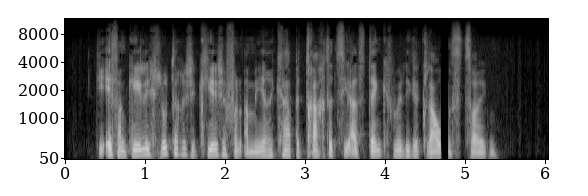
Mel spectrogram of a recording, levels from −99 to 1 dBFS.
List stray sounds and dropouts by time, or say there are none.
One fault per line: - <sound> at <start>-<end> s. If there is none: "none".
- dropout at 4.7-4.8 s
